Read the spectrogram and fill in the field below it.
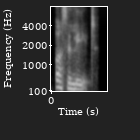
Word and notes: oscillate: Indian

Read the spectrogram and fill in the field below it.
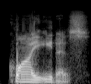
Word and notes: quietus: American English

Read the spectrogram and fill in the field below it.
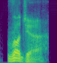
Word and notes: roger: British English

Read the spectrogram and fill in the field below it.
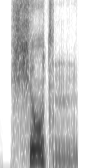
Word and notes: shorten: British English

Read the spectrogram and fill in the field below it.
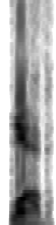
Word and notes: lob: American English

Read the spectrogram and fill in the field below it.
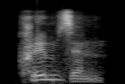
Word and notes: crimson: Indian

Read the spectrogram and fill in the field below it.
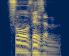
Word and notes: fauvism: British English

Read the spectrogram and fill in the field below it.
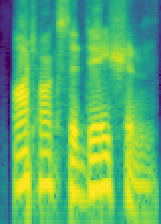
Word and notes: autoxidation: American English

